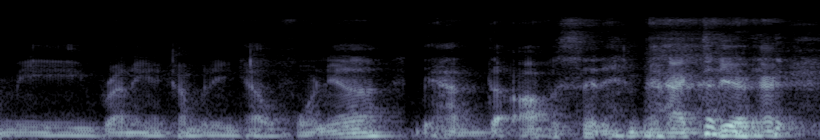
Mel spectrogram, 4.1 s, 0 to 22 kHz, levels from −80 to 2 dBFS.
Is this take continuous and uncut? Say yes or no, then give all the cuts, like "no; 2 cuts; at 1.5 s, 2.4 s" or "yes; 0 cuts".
no; 1 cut; at 2.0 s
